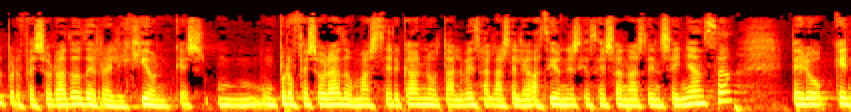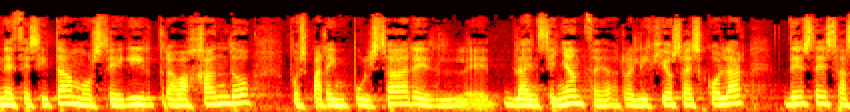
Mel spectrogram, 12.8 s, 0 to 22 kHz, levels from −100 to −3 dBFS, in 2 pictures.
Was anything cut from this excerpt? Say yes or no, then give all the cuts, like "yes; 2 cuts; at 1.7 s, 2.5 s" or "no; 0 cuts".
no; 0 cuts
